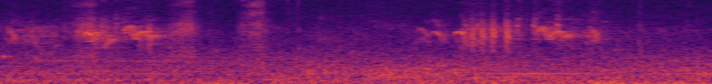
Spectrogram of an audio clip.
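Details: Red-headed finch taking a bath: brief high chirps in two small clusters, mixed with fluttering splashes of water.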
